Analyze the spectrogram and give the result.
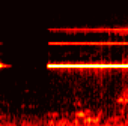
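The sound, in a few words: laser security alarm buzzer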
